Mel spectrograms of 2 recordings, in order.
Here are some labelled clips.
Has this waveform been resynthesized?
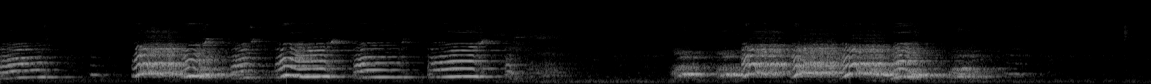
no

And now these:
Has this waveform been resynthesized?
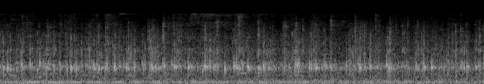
no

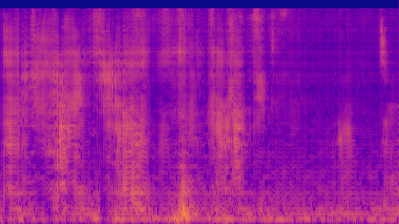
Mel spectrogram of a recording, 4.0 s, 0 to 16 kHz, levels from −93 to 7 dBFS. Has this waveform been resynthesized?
yes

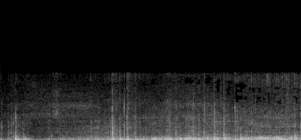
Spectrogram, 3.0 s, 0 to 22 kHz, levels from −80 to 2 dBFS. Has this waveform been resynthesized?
no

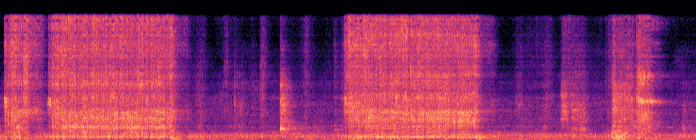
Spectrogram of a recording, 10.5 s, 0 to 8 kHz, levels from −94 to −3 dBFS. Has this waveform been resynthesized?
yes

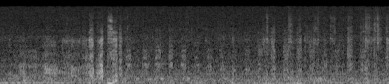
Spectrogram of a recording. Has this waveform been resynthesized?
no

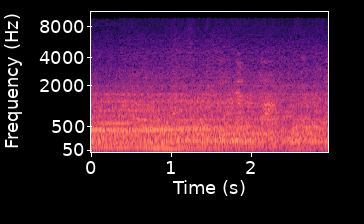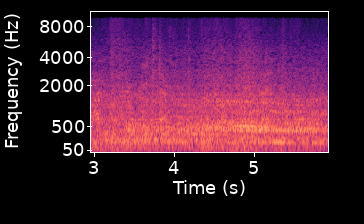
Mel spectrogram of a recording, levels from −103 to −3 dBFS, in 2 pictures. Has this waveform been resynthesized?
no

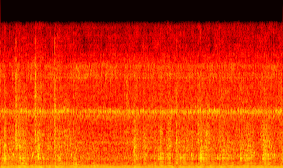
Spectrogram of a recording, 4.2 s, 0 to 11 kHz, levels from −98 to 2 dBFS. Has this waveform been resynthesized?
yes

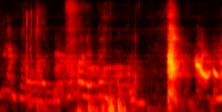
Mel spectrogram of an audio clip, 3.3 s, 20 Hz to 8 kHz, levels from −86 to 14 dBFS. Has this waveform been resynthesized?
yes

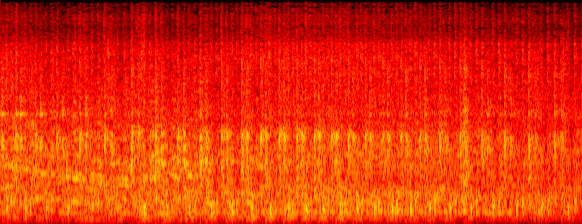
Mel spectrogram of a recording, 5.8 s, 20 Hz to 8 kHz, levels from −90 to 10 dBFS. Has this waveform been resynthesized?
no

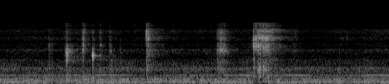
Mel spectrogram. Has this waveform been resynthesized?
yes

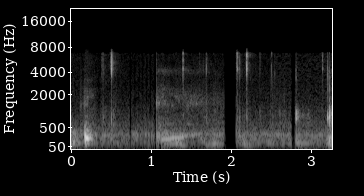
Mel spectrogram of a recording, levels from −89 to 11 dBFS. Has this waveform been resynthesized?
no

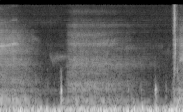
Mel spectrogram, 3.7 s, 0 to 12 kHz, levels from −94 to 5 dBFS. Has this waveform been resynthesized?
yes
